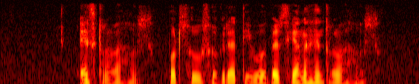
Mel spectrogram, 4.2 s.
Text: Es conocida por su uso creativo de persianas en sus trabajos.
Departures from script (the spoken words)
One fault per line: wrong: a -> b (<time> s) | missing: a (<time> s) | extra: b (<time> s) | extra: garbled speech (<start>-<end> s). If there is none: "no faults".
wrong: conocida -> trabajos (1.0 s)
missing: de (2.7 s)
missing: sus (3.2 s)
